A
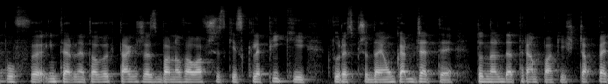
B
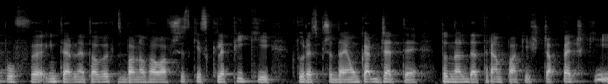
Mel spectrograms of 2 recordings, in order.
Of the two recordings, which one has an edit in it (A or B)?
B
